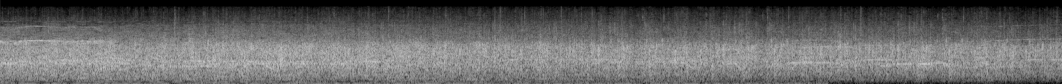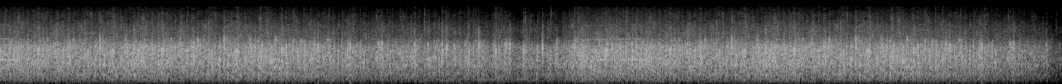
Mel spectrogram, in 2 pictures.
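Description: Audience applauding steadily, with a few cheers and whistles in the first second or so; the applause cuts off suddenly at the end.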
